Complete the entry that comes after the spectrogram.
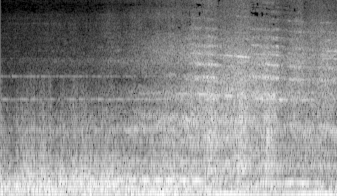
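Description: Arriva Spurt (Stadler GTW) diesel railcar passing over a level crossing. A steady low engine hum sets in a few seconds in, and wheel and rail noise peaks past the middle as it goes by. The crossing's electronic bells keep ringing, and heavy wind buffets the microphone.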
